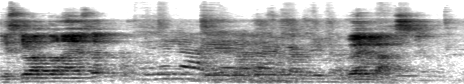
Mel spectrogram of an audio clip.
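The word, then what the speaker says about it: Verelst: इसके बाद कौन आया सर, वेरी लास्ट।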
